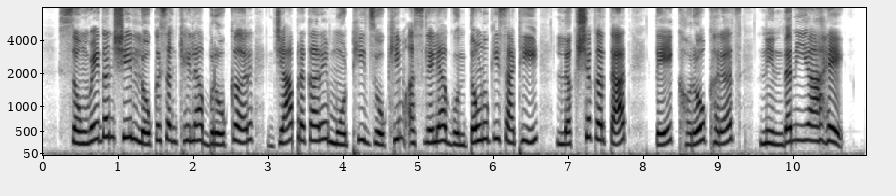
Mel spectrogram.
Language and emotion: Marathi, disgusted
